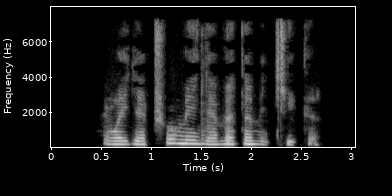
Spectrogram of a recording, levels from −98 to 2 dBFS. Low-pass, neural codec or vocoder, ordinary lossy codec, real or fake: 7.2 kHz; codec, 16 kHz, 16 kbps, FreqCodec, smaller model; MP3, 48 kbps; fake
